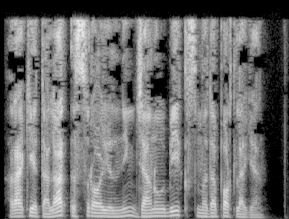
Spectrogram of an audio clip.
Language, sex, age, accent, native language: Uzbek, male, 25-34, Farg'ona, Uzbek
